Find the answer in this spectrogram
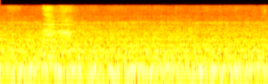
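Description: Steady low rumble of a GAZelle van with a Cummins diesel engine, heard from inside the cab.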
